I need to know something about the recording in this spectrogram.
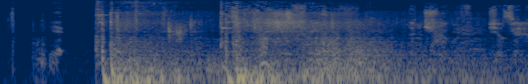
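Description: An explosion bursts with crackling sparks.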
